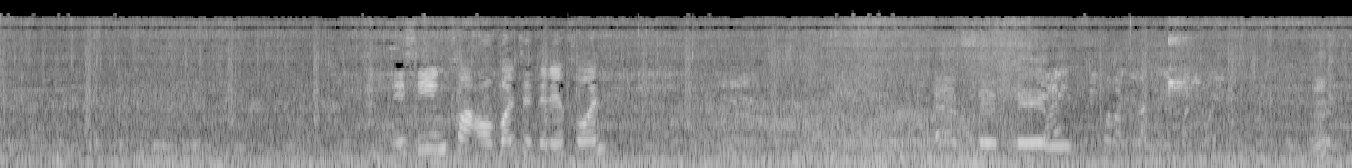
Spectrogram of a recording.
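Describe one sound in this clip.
Motorbike engines rumble along a busy street nearby.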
